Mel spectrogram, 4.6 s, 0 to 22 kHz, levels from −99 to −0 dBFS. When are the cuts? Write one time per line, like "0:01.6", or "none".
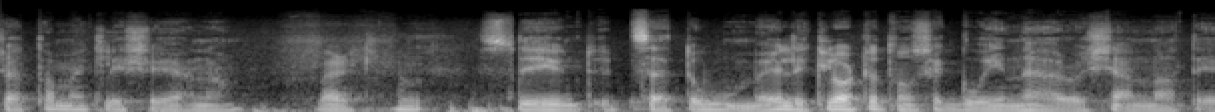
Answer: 0:01.9
0:02.4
